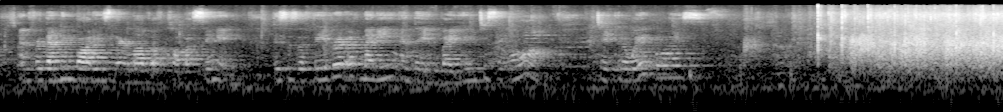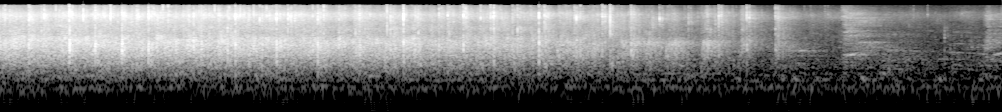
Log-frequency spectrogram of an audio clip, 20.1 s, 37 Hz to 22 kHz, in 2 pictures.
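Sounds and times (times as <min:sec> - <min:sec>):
audience applause: 0:08.1 - 0:18.1.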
